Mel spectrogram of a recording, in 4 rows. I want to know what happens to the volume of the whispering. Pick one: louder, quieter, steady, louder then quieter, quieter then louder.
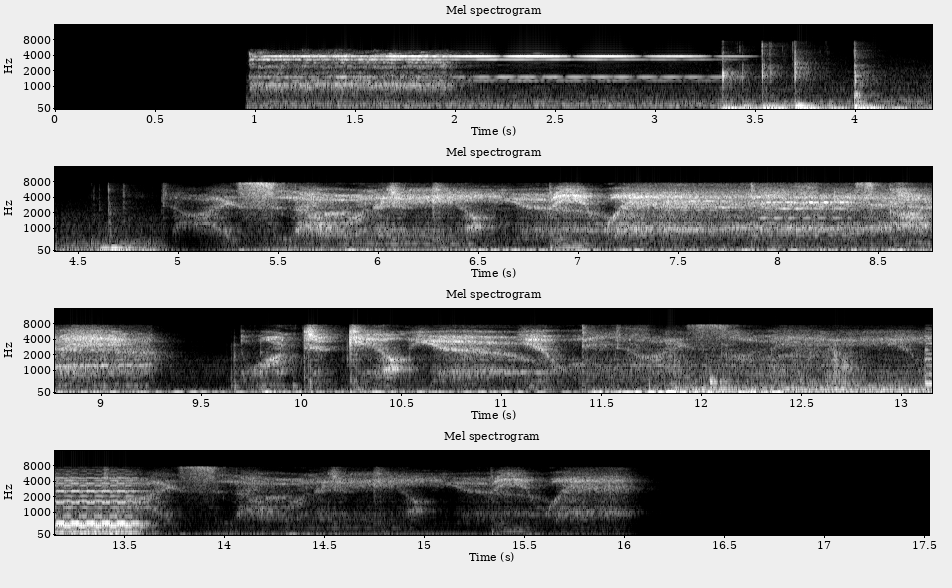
quieter.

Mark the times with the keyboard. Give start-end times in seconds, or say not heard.
3.3-5.0.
